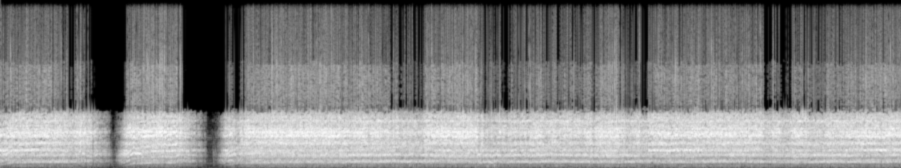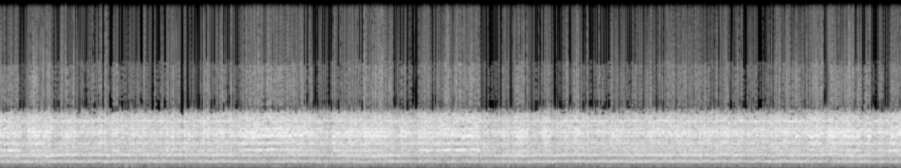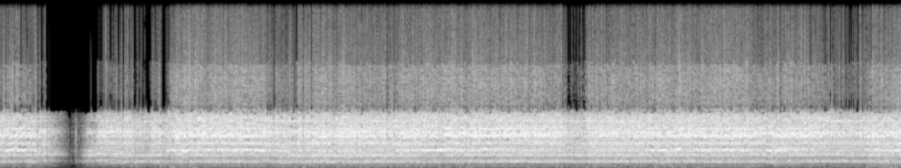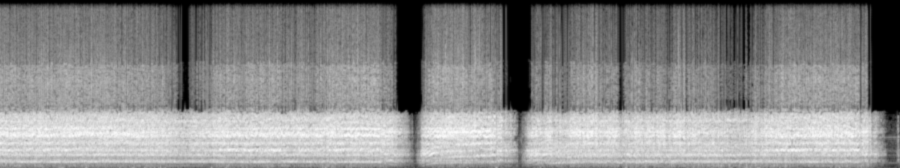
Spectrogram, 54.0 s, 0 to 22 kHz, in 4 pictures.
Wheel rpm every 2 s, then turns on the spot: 140, 110, 200, 220, 220, 220, 220, 230, 230, 220, 220, 230, 240, 200, 150, 210, 210, 230, 230, 220, 220, 230, 210, 140, 150, 220, 180.
none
